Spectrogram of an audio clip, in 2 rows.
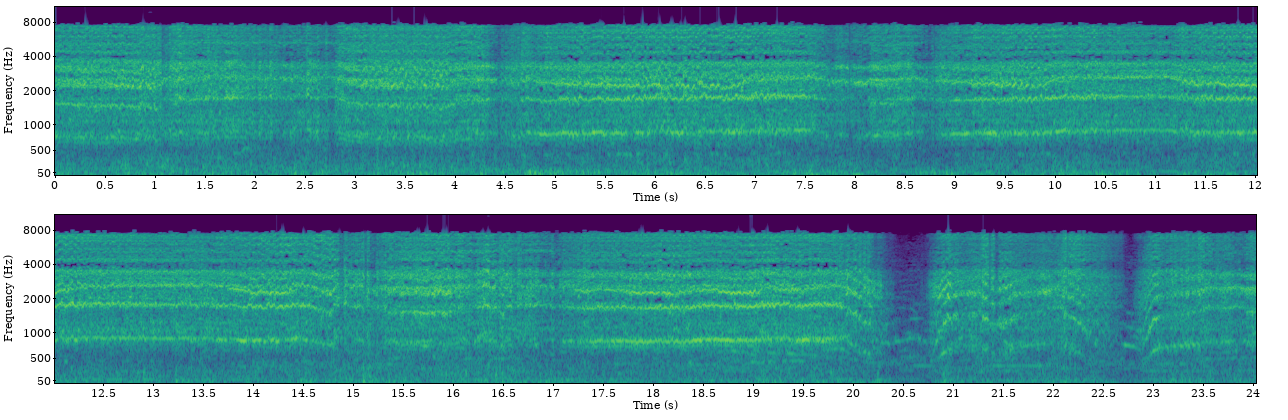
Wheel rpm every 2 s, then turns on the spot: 220, 220, 220, 220, 210, 220, 230, 210, 220, 200, 120, 150.
none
